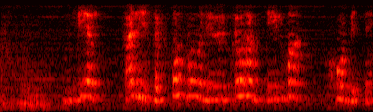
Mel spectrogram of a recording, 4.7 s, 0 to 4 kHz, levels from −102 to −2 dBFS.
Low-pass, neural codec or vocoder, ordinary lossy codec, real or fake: 3.6 kHz; vocoder, 22.05 kHz, 80 mel bands, HiFi-GAN; AAC, 24 kbps; fake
